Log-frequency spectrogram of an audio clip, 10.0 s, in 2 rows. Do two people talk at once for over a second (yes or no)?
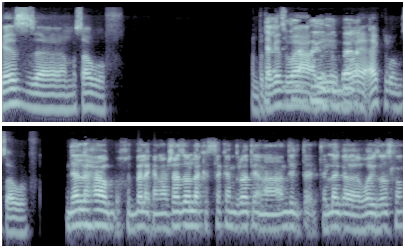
yes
